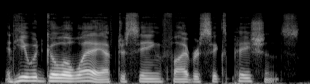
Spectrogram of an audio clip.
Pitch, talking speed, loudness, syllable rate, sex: 135 Hz, 210 wpm, -18 LUFS, 4.8 syllables/s, male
